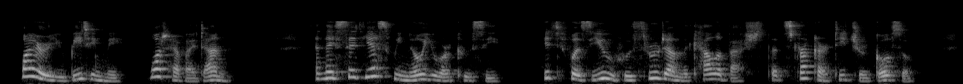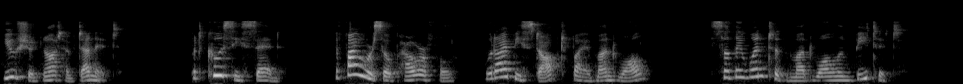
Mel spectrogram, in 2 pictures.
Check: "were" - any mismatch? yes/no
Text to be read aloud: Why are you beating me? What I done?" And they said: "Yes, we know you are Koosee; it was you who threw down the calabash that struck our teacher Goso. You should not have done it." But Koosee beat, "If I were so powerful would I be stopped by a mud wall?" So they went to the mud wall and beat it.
no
